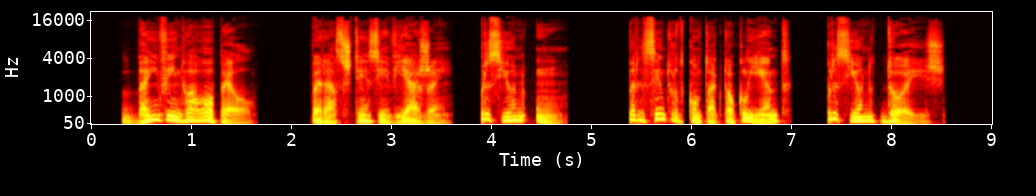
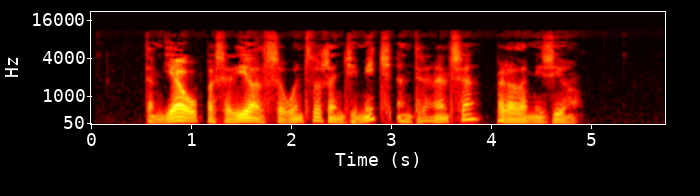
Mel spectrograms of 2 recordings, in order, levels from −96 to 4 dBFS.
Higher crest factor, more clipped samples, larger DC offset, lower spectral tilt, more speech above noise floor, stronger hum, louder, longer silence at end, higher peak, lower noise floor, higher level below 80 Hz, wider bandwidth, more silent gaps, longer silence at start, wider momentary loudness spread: second, 18 dB vs 24 dB; neither; neither; about the same, -5.5 dB/octave vs -5 dB/octave; first, over 72 dB vs 49 dB; neither; first, -19 LUFS vs -26 LUFS; second, 0.5 s vs 0.9 s; first, 0 dBFS vs -4 dBFS; first, under -90 dBFS vs -75 dBFS; first, -38 dBFS vs -50 dBFS; first, 18 kHz vs 11.5 kHz; first, 1.67-2.19 s, 3.62-3.90 s, 4.77-5.38 s, 5.94-5.99 s, 7.01-7.36 s vs none; second, 0.3 s vs 0.55 s; about the same, 12 LU vs 14 LU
